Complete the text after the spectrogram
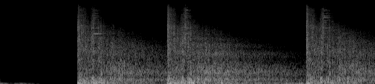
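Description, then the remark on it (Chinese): Three loud gunshots crack out in a city at uneven intervals after a brief silence, each a sharp blast followed by a long rumbling tail that carries into the next shot. No one speaks. “从那以后，城市里便这里那里响起了枪声。”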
